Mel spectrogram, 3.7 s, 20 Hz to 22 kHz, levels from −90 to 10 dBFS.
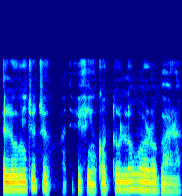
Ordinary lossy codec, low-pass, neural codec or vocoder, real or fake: none; 7.2 kHz; autoencoder, 48 kHz, 128 numbers a frame, DAC-VAE, trained on Japanese speech; fake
